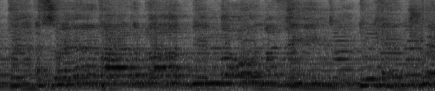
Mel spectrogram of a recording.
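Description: Live country-folk band: a woman and a man singing together over acoustic guitar and other string instruments.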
